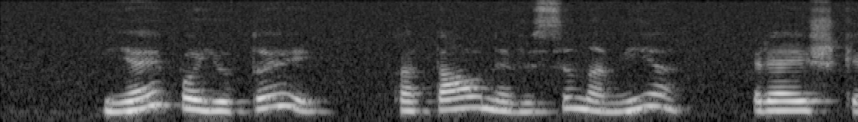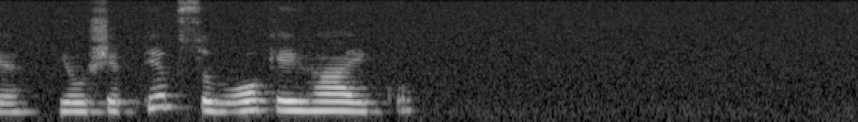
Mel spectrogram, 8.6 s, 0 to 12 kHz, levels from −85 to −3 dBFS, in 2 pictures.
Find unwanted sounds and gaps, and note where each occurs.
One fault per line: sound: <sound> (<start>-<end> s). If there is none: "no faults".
no faults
